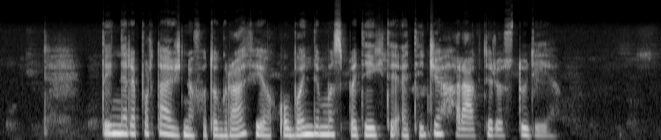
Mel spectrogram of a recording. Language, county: Lithuanian, Klaipėda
